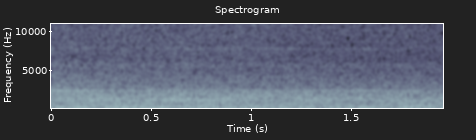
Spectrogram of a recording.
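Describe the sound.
Low, even rumble of a train on a single-line railway slowing to about 10 mph as it approaches a station, faint and steady with no voices.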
